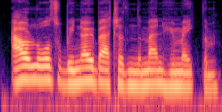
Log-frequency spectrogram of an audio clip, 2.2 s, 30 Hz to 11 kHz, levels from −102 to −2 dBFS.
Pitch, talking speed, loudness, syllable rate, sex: 140 Hz, 325 wpm, -17 LUFS, 6.5 syllables/s, male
